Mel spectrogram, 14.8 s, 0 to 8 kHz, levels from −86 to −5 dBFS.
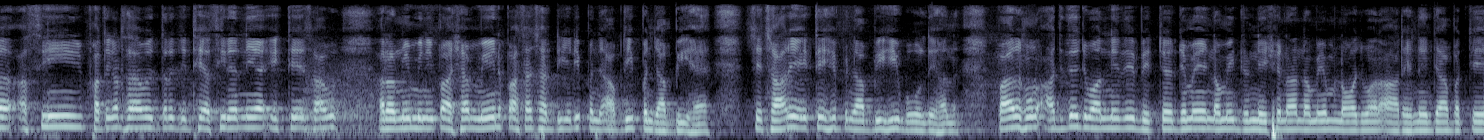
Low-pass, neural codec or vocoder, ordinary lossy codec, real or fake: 7.2 kHz; none; AAC, 32 kbps; real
